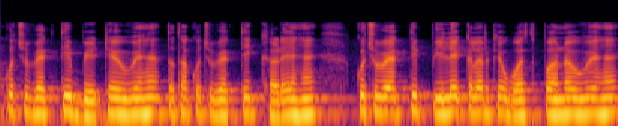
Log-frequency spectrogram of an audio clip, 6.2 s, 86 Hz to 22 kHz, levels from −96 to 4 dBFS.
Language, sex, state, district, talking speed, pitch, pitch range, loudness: Hindi, male, Jharkhand, Deoghar, 185 wpm, 150 Hz, 145-155 Hz, -15 LUFS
